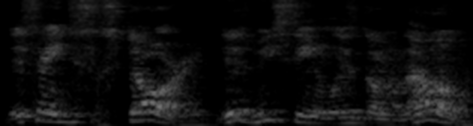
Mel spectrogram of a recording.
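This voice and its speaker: A man hosting a reaction video, talking to viewers in casual, animated slang. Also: a little high, fairly quick, far from the mic. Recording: roomy, away from the mic.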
